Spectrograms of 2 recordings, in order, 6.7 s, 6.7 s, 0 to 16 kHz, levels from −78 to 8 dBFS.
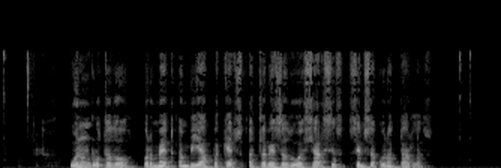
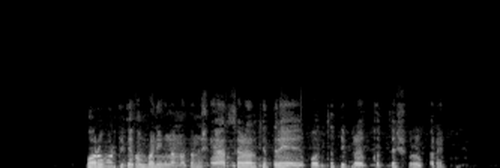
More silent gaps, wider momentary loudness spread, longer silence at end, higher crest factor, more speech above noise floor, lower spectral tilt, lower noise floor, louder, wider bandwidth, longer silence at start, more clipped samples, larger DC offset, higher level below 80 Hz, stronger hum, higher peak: neither; about the same, 10 LU vs 12 LU; first, 0.95 s vs 0.75 s; about the same, 18 dB vs 18 dB; second, 36 dB vs 66 dB; second, -6 dB/octave vs -7.5 dB/octave; second, -59 dBFS vs -84 dBFS; second, -24 LUFS vs -19 LUFS; first, 11.5 kHz vs 6.8 kHz; second, 0.95 s vs 1.15 s; neither; neither; second, -62 dBFS vs -52 dBFS; neither; second, -8 dBFS vs -2 dBFS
